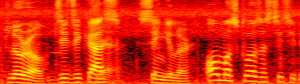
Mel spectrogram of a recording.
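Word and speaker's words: τζίτζικας: say crickets in greeka remember that jika plural Jas singular almost close as TI pass but not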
